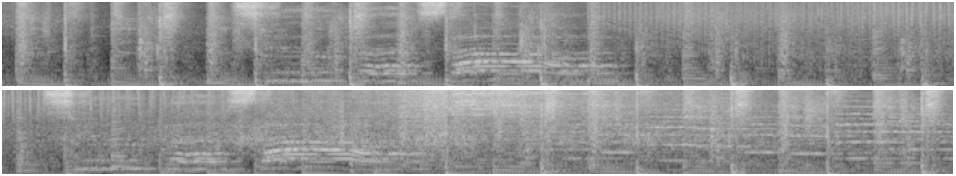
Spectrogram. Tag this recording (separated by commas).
Music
